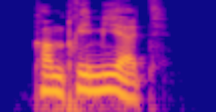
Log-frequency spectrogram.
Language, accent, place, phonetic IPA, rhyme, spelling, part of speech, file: German, Germany, Berlin, [kɔmpʁiˈmiːɐ̯t], -iːɐ̯t, komprimiert, verb, De-komprimiert.ogg
- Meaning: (verb) past participle of komprimieren; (adjective) 1. compressed 2. packed; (verb) inflection of komprimieren: 1. third-person singular present 2. second-person plural present 3. plural imperative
